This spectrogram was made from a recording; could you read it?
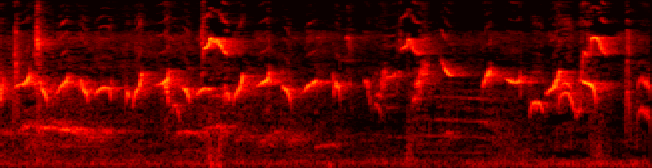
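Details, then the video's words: Greater green leafbird, a female in song, pouring out a rich varied medley of whistled slurs, sweeping upslurs and sharp high chips in rapid continuous phrases, over a faint low hum. "Cucak Ijo Setting Betina, Muntah Isian Mewah"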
